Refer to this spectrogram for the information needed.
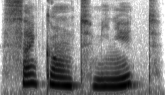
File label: french 50 min; samsung YP-U5; Audio User Interface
